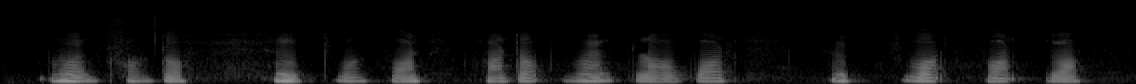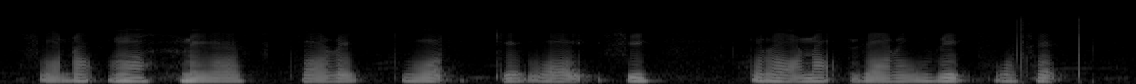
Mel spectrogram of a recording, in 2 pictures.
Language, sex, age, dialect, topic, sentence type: Chhattisgarhi, male, 46-50, Central, banking, statement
